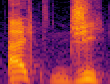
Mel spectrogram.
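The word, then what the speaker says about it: alt-J: et l'autre s'appelle Alt G. ALT plus loin J.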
